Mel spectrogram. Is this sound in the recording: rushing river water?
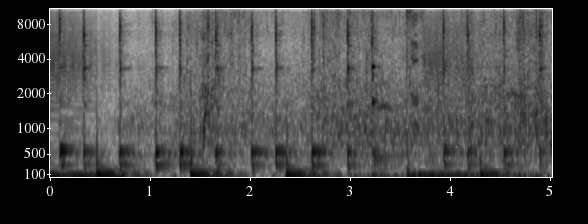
yes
